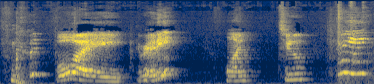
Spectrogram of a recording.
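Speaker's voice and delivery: very high, soft sing-song puppy talk; talking to a dog. Real, not acted. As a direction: coax the puppy, sweet and squeaky. Training the puppy with treats.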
